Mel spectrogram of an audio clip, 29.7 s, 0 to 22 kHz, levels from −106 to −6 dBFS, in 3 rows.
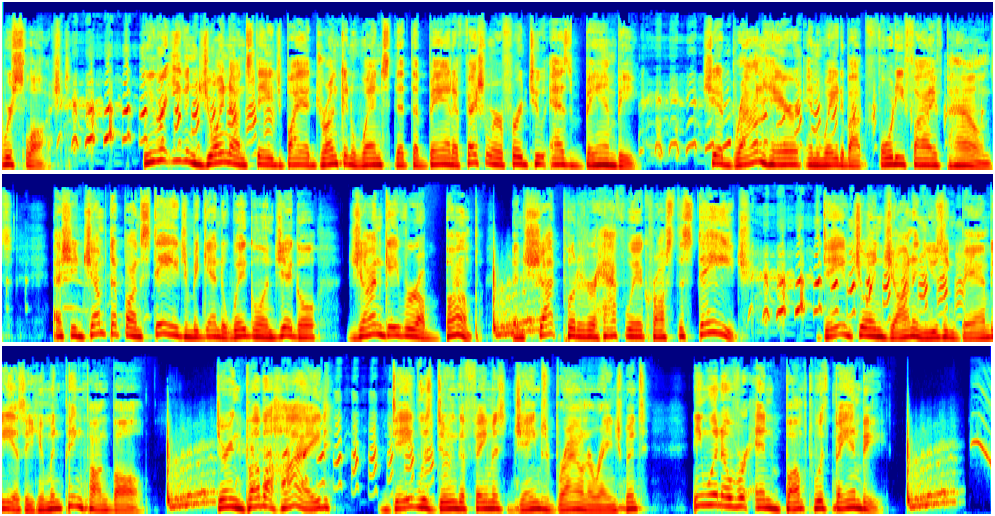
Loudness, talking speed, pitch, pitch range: -17 LUFS, 170 wpm, 155 Hz, 140-185 Hz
